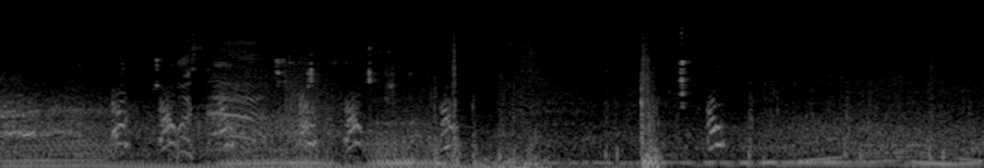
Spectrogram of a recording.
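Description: Dog in GTA V whimpers and yips with a few short barks, fairly close, over a steady low engine-like hum and other game ambience, with a voice speaking at moments.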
